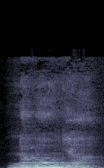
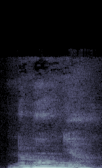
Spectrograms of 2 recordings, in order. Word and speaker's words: pneumonia: Whenever we have a word that starts with P-N, we do not pronounce the P. So this starts with the N sound, or N, pneumonia, pneumonia.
